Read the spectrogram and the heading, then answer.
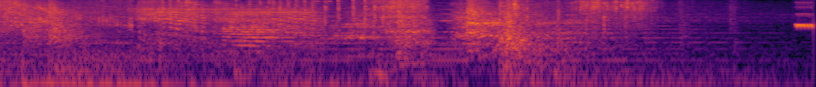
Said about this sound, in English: Smashing the checkerboard during a match is against the rules. The robot is disqualified.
